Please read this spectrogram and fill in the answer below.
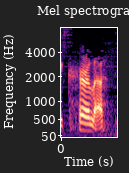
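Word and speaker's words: Koehle: It's getting close. It's actually Curla.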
